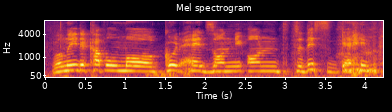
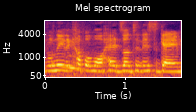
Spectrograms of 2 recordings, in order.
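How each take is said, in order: First: It is said hesitantly, stumbling over words. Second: It is said smoothly and with confidence.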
